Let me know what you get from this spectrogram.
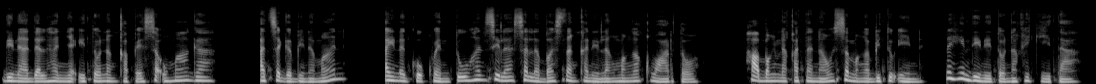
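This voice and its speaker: A woman's voice: low voice, moderate pace, mellow, no echo, clean studio sound. A woman narrating a scripted, dramatic romance story.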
